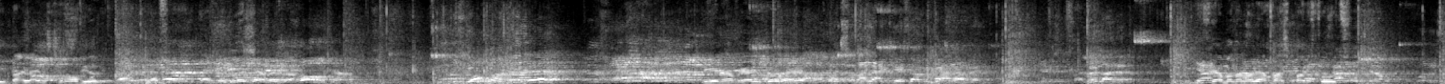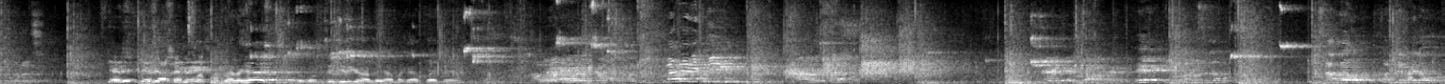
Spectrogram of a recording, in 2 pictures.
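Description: Men shout and call out to each other in an echoing gym.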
